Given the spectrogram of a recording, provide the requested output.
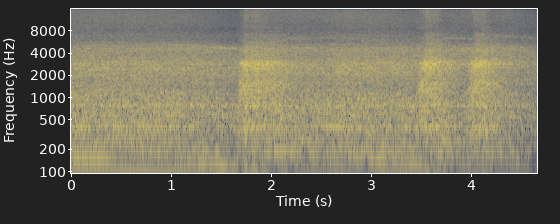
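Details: Cummins-swapped squarebody Chevy diesel truck started after installing dual plastic fuel tanks with one filler neck: steady diesel idle, even low rumble with a couple of brief rises, doesn't seem lacking in fuel; normal idle.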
